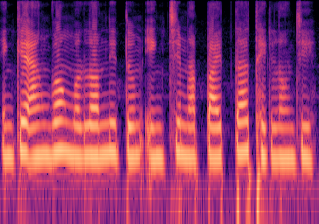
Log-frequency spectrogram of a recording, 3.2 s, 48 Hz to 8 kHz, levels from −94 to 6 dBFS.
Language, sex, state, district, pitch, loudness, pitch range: Karbi, female, Assam, Karbi Anglong, 225 Hz, -13 LUFS, 220-240 Hz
